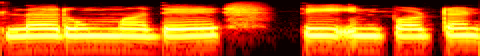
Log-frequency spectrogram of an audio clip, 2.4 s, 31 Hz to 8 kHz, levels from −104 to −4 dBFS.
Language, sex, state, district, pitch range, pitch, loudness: Marathi, female, Maharashtra, Dhule, 225-240 Hz, 230 Hz, -14 LUFS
